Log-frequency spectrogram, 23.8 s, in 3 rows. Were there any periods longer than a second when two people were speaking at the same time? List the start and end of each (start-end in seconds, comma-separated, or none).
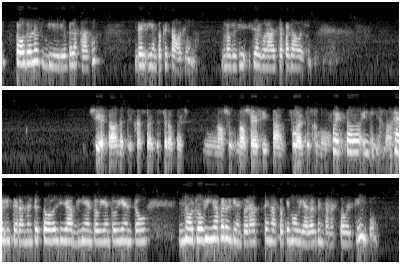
14.7-16.0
